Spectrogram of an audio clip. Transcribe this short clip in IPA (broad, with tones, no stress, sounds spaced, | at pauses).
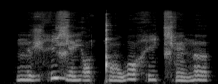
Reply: n ɨ˨ ʒ h i˦ ʑ e˨ j ɔ˨ ǃ ɔ̃˨ w ɔ˦ h i˦ t͡ɕʰ ẽ˨ n̪ ə˦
